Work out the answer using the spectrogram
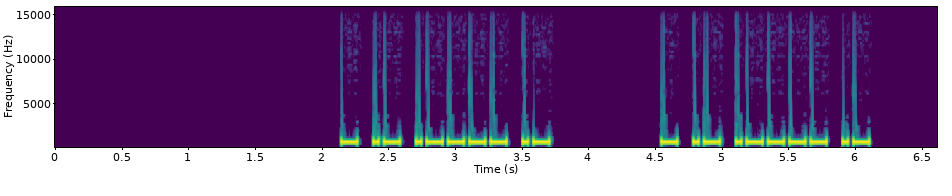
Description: Morse code, heard as a keyed tone, about 30 wpm, 700 Hz. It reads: TA1A TA1A
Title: DXCC-100 Call Signs - 4 Characters - Repeated 2x - 30wpm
